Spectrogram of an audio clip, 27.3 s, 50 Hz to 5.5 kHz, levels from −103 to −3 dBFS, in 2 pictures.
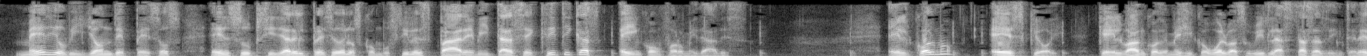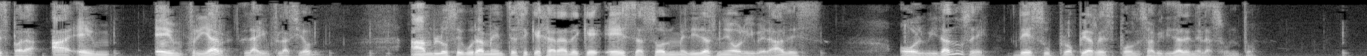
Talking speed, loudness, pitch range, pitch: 125 wpm, -14 LUFS, 95-125 Hz, 110 Hz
